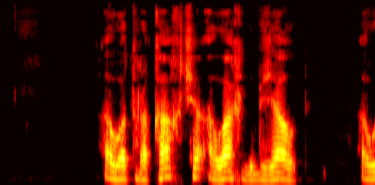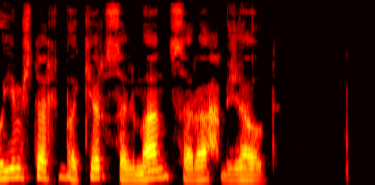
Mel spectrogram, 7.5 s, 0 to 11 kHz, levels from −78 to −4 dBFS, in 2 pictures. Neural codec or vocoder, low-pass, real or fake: none; 9.9 kHz; real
